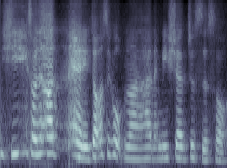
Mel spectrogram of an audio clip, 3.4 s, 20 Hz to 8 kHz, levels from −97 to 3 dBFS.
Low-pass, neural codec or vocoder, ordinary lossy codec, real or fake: none; codec, 16 kHz, 0.3 kbps, FocalCodec; none; fake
